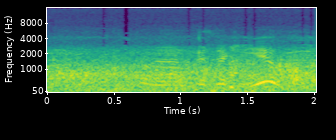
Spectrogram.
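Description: Steady rushing of shallow river water, with a faint man's voice in the second half.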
